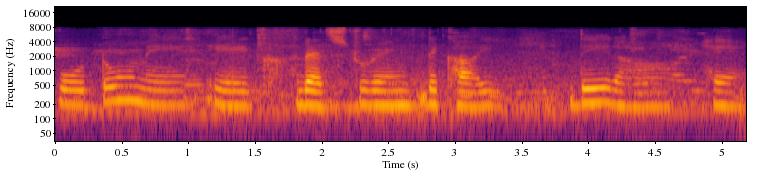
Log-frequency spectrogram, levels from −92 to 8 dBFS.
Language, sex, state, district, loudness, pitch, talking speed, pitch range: Hindi, female, Madhya Pradesh, Dhar, -20 LUFS, 195 Hz, 90 wpm, 185-205 Hz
